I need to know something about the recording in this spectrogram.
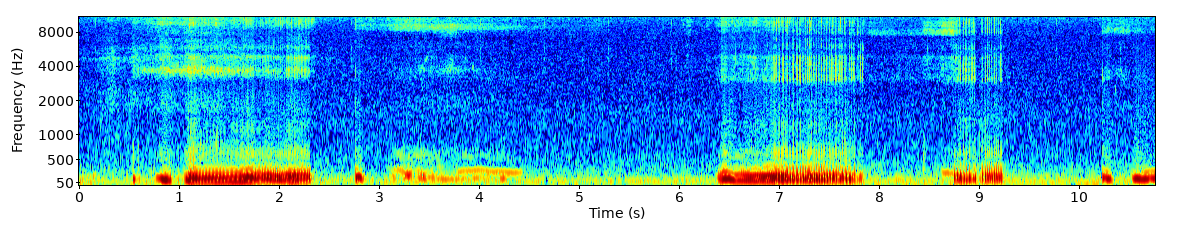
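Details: Sleeping female beagle puppy snoring loudly: two long, deep, rattling snores about five seconds apart, with shorter snorts and snuffles between them, indoors.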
